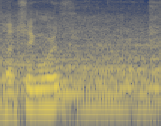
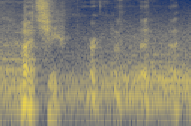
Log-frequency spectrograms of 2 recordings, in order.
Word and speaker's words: Hutchingworth: It's actually pronounced Hutchingworth. Hutchingworth.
